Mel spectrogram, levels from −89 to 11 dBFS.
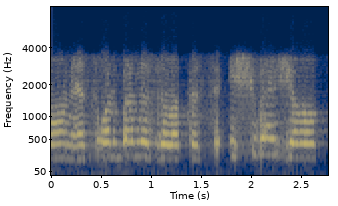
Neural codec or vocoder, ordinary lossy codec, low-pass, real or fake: codec, 16 kHz, 0.4 kbps, LongCat-Audio-Codec; Opus, 32 kbps; 7.2 kHz; fake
